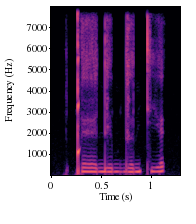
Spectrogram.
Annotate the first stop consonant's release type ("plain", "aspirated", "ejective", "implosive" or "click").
click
